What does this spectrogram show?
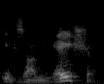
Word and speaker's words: examination: longest syllable so here like the word examination examine a nation so where nay is the stressed syllable very nice yes please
